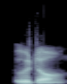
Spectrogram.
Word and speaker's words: Udon: That's pronounced Udon.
